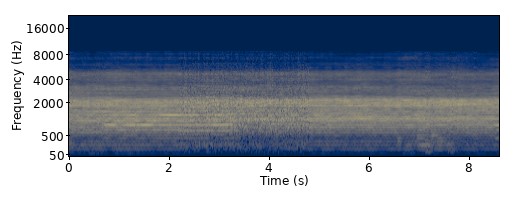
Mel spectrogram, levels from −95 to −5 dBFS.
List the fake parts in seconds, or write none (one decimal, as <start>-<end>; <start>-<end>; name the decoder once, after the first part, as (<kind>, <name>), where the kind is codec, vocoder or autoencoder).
0.0-2.2 (vocoder, Vocos); 4.8-8.6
